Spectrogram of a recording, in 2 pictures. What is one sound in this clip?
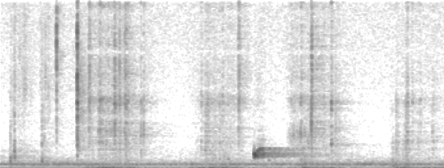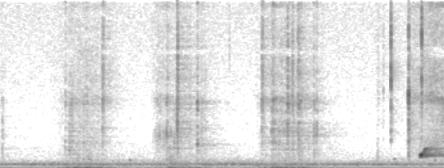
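A wooden crate scrapes in short pushes across a hard floor.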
